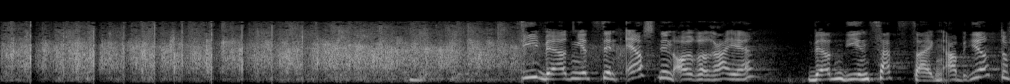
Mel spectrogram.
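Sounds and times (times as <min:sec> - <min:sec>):
audience applause: 0:00.0 - 0:05.5
speech: 0:05.2 - 0:10.0.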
